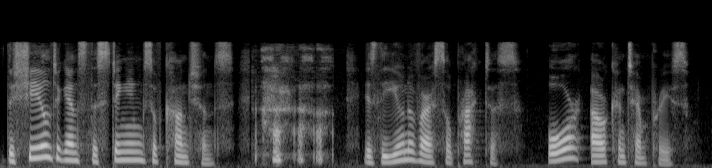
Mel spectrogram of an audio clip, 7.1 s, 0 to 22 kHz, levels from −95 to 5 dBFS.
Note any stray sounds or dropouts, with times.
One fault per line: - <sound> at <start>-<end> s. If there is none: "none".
- laugh at 2.5-3.4 s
